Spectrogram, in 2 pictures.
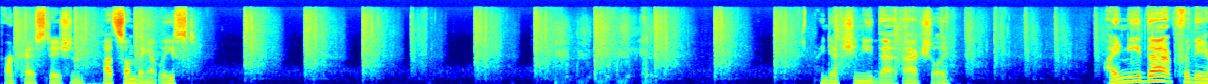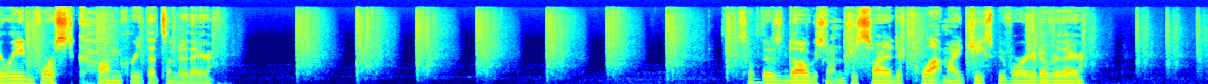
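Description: Footsteps crunch steadily on soft ground.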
